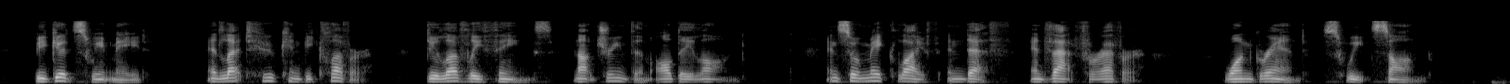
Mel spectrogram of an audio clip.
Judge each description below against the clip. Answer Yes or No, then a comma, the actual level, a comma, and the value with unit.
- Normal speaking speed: No, slow, 130 wpm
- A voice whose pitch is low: Yes, low, 130 Hz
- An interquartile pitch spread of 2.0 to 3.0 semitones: Yes, narrow, 2.5 semitones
